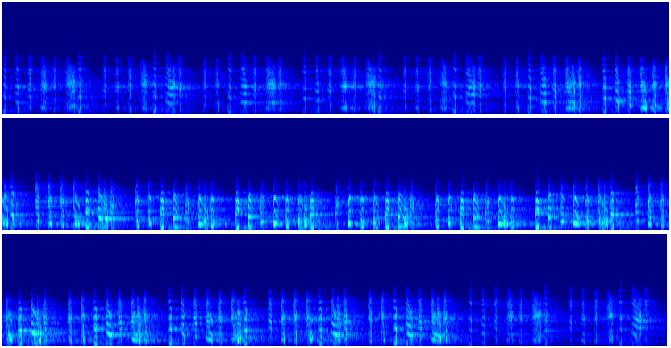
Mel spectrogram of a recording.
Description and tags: A strange rhythmic sound. I have not saved any presets or made any records. I do not remember how the sound was created. I think it was most likely made in Ableton Live.
This pack contains various similar sounds created during the same session.
strange, echo, delay, synthesized, synthetic, rhythmic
